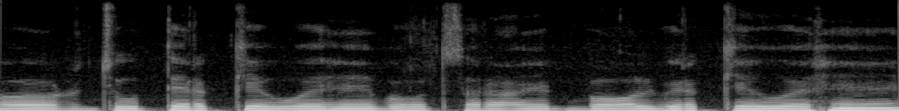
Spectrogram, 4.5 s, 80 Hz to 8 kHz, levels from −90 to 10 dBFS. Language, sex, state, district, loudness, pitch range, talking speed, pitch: Hindi, male, Bihar, Patna, -13 LUFS, 140-145 Hz, 175 wpm, 140 Hz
